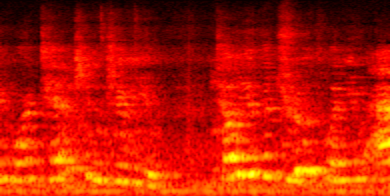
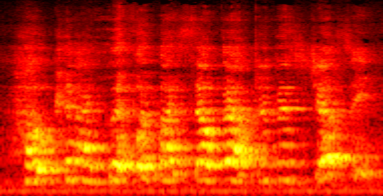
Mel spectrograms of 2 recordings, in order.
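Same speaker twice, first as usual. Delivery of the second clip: anguished cry; 8 dB louder than usual. Acted. Mother pleads, distraught.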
